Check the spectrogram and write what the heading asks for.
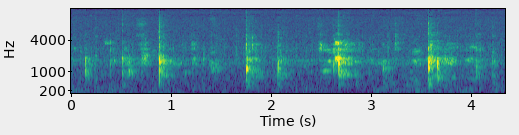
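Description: A pickleball rally: four sharp pocks of paddles striking the hard plastic ball, a little under a second apart.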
